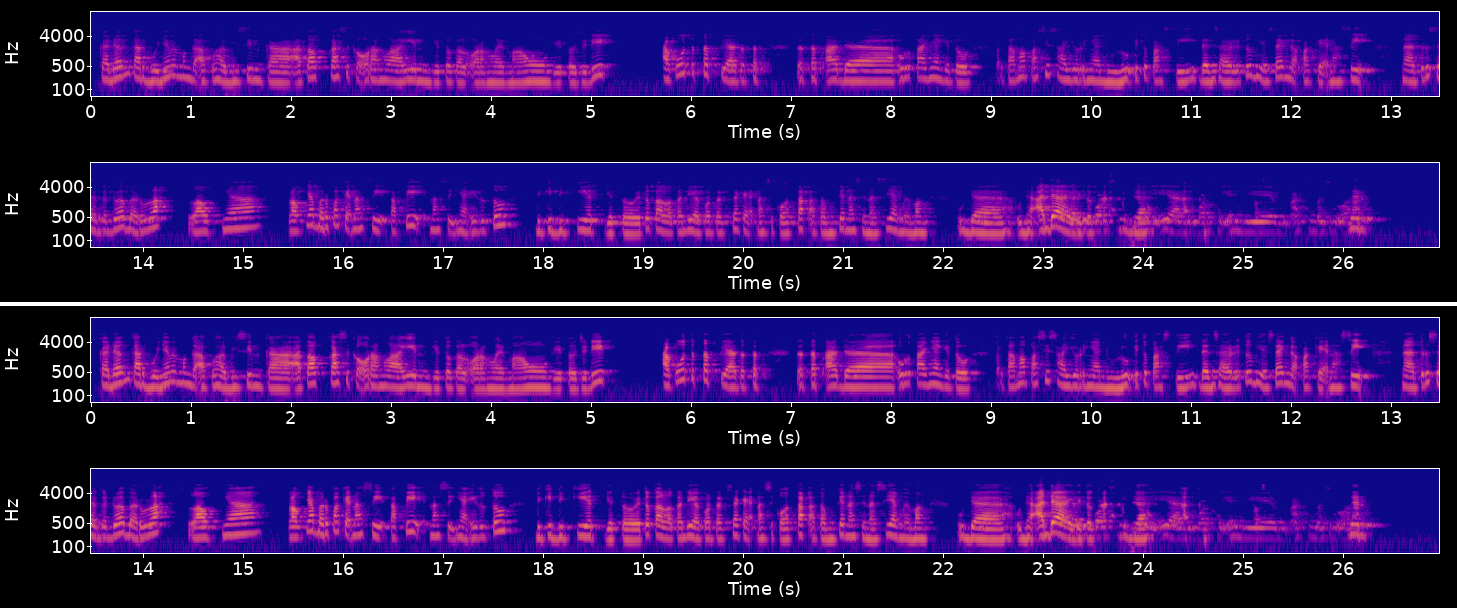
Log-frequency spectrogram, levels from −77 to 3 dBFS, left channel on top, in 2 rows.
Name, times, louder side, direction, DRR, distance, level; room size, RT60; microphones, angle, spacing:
voice 1, 0.1-5.2 5.7-8.8 9.1-12.8 13.1-15.2 15.5-17.7 17.9-21.9 22.1-23.4 23.8-24.1 24.4-24.5 26.1-26.3, right 4 dB, 90° right, 11 dB, 1.2 m, -35 dB
voice 2, 23.2-26.3, left 1 dB, 5° left, 4 dB, 4.2 m, -42 dB
14.5 x 12.5 x 3.3 m, 0.28 s
head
